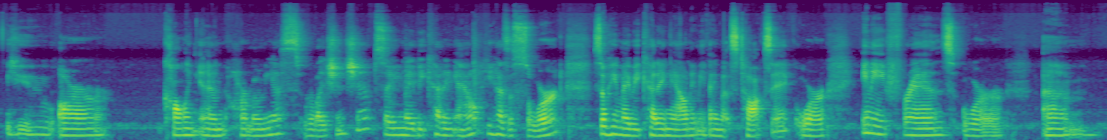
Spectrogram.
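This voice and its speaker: A woman's voice: low-pitched, creaky, slight background noise. A woman giving a casual tarot reading, chatty and often checking in with the listener. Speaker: tarot reader. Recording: echoey room.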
